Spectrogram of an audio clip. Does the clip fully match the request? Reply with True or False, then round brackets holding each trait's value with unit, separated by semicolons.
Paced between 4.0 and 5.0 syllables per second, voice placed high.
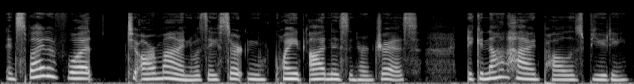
True (4.8 syllables/s; 250 Hz)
